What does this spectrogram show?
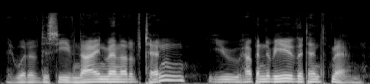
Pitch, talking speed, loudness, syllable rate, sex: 115 Hz, 245 wpm, -16 LUFS, 5.7 syllables/s, male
